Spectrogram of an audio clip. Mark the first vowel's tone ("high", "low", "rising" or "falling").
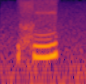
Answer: rising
